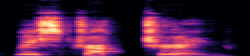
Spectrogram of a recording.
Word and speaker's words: restructuring: So we have restructuring. Again restructuring. Emphasize the second syllable.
